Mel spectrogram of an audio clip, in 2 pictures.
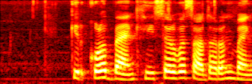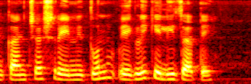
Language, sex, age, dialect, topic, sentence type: Marathi, female, 31-35, Standard Marathi, banking, statement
